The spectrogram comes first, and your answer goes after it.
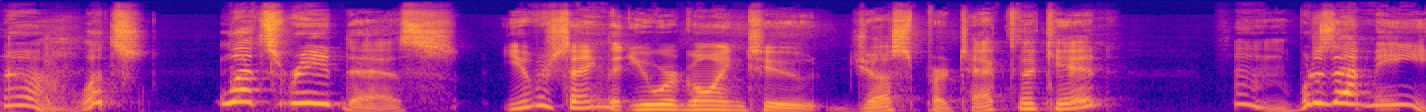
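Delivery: aggressive, grilling tone like a TV sting host. Questioning a gorilla about a kid in its cage: Chris Hansen voice. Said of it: "Chris Hansen".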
